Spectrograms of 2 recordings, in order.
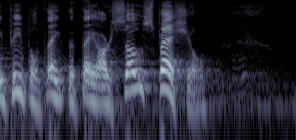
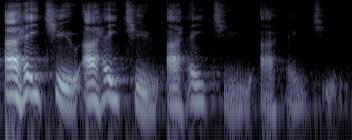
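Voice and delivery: each repeat lower and softer, dying away; fading echo; 5 semitones lower, 7 dB quieter than usual. Retold or imitated. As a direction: echo off into the distance. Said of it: "the canyon hollered back".

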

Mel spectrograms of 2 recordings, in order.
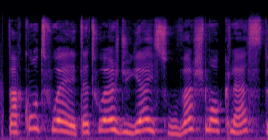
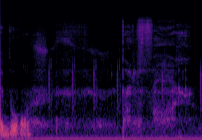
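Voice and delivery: whispering; 6 semitones lower, 16 dB quieter, slower than usual. Real, not acted. Muttered aside to himself.

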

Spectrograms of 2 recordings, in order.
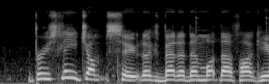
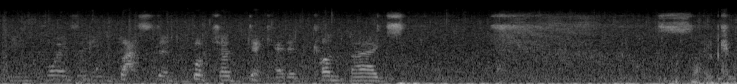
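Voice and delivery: muttered curses; 14 dB quieter than usual. Real, not acted. Muttered insults at game.

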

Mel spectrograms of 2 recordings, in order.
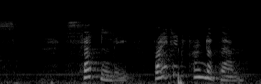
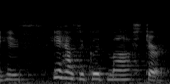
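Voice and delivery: usual speaking voice

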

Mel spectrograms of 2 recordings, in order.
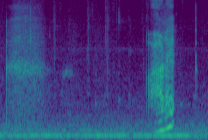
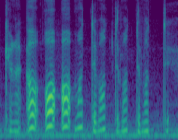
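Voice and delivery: whispering; 2 semitones lower, 3 dB quieter, much faster than usual. Real, not acted. Sneaking quietly in the game.

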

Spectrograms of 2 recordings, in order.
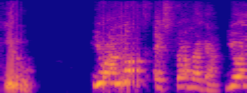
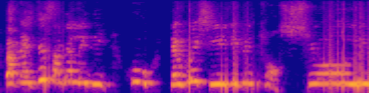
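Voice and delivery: ordinary talk

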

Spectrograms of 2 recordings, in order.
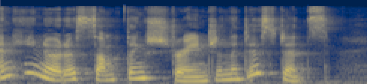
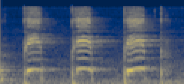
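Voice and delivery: chick peeps; 3 dB quieter, slower than usual. A narrator's reading. Chick hatching, peeps imitated.

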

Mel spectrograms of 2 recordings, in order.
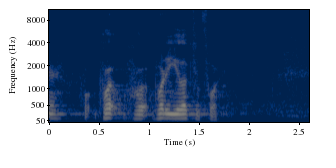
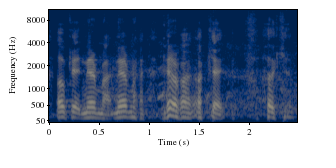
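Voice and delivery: ordinary talk

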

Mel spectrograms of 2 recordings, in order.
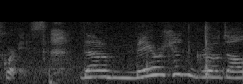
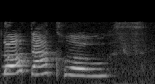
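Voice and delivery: loud protest; 7 semitones higher, 10 dB louder, much slower than usual. Real, not acted. Telling dad how to film.

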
